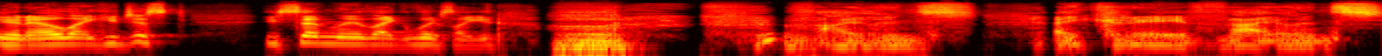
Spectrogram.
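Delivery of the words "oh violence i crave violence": very slow, creaky, rough, sinister, menacing, drawn-out voice. Imitating an officer who suddenly craves violence: imitating Reed, sinister. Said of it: "gets very sinister".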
